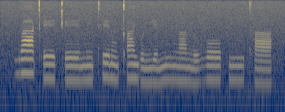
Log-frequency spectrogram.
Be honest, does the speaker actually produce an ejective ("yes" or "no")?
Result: yes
